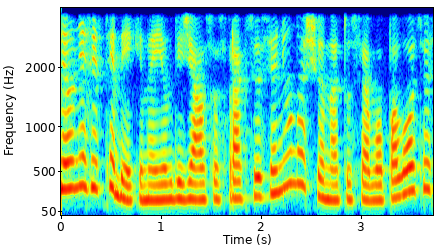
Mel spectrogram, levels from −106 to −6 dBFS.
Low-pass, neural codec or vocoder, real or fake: 3.6 kHz; none; real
